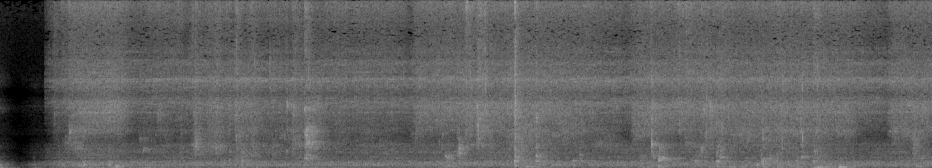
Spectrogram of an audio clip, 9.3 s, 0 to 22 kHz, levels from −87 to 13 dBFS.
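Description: No technical faults can be heard anywhere in the audio.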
